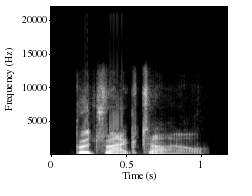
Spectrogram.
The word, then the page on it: protractile: British English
